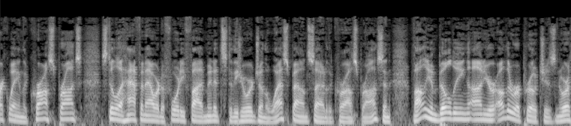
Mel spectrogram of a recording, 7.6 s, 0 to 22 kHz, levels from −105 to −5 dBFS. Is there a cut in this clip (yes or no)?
yes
